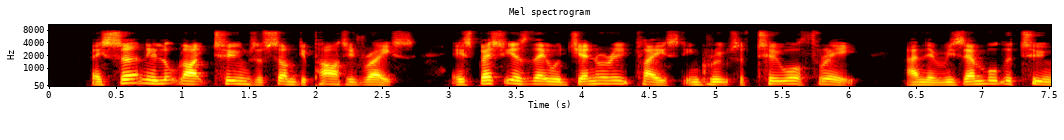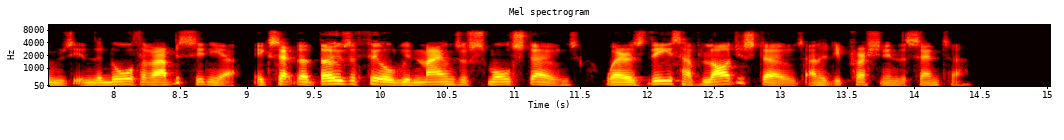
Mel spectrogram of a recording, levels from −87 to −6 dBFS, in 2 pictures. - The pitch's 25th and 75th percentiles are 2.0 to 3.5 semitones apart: No, average, 3.9 semitones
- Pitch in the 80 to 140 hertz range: Yes, low, 135 Hz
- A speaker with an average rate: No, fast, 210 wpm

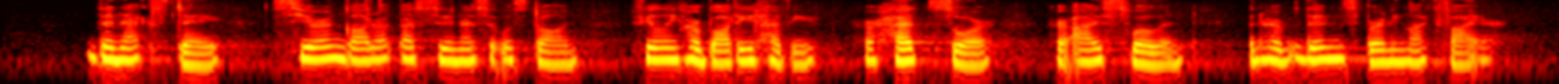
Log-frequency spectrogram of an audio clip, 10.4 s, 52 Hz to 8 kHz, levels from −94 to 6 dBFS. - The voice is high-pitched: Yes, high, 215 Hz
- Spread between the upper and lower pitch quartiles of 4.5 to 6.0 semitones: No, narrow, 2.4 semitones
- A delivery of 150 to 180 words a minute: Yes, average, 165 wpm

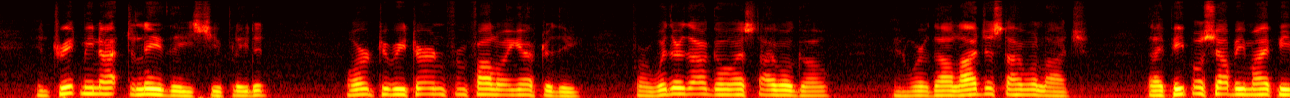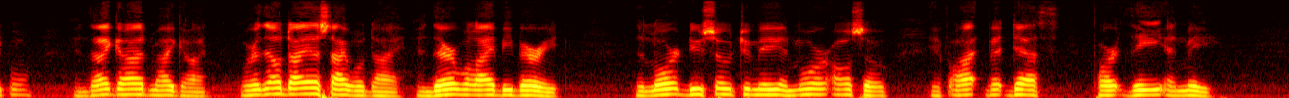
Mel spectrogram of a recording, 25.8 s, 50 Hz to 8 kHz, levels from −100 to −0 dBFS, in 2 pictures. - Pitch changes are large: No, average, 3.3 semitones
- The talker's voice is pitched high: No, medium, 150 Hz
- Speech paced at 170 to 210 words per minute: No, average, 160 wpm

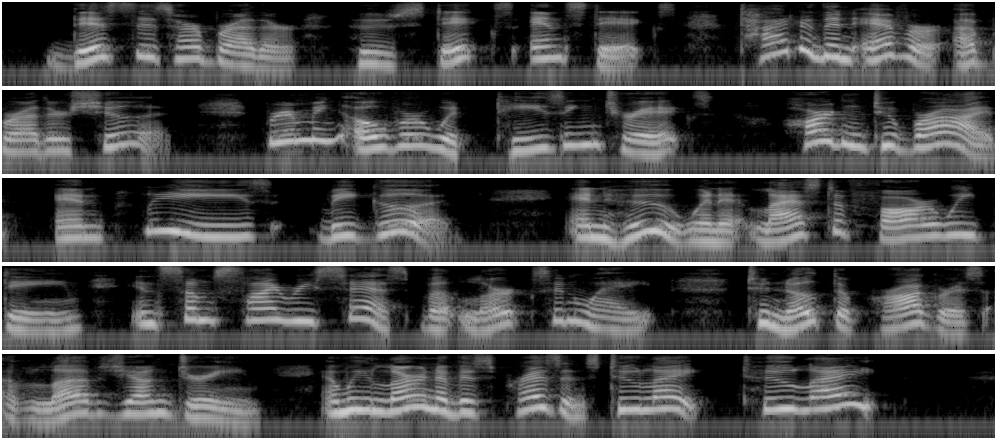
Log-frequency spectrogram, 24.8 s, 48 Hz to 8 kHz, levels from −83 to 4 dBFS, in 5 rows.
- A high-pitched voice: Yes, high, 240 Hz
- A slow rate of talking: No, average, 145 wpm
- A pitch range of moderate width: No, wide, 6.8 semitones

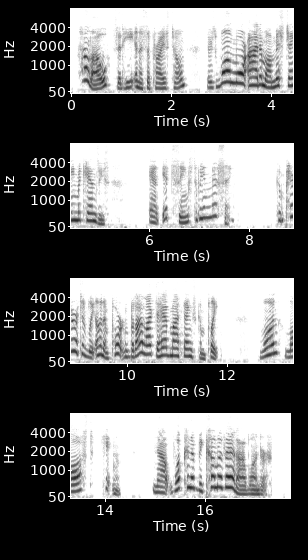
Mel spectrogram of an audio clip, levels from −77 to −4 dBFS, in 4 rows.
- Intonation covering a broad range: Yes, wide, 8.4 semitones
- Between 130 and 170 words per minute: Yes, average, 145 wpm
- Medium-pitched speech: No, very high, 265 Hz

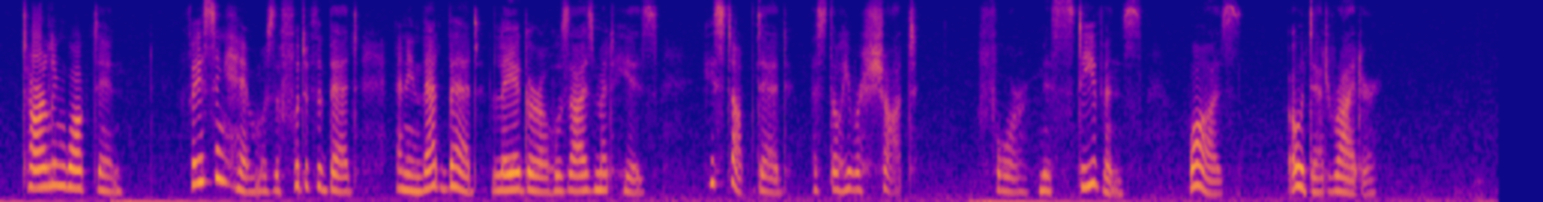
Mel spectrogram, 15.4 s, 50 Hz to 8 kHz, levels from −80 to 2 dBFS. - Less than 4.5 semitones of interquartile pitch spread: Yes, average, 4.1 semitones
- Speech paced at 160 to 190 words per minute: No, average, 140 wpm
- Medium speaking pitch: No, high, 235 Hz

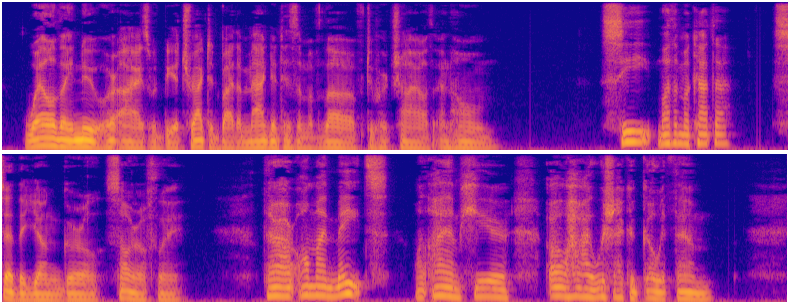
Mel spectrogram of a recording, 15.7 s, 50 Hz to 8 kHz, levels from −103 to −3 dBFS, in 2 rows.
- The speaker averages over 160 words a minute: Yes, average, 170 wpm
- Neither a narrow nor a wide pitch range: No, wide, 7.2 semitones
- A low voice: Yes, very low, 90 Hz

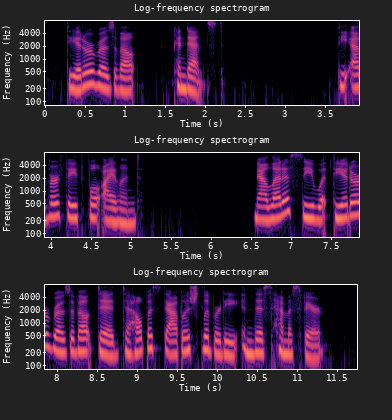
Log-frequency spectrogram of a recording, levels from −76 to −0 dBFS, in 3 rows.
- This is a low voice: No, high, 215 Hz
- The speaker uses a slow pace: Yes, slow, 110 wpm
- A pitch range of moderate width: Yes, average, 3.5 semitones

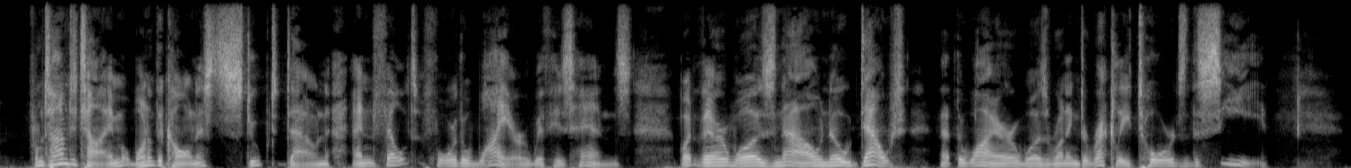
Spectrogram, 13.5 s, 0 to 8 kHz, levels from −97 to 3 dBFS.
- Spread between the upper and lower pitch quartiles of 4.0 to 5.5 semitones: Yes, average, 4.3 semitones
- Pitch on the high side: No, low, 135 Hz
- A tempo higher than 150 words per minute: No, average, 145 wpm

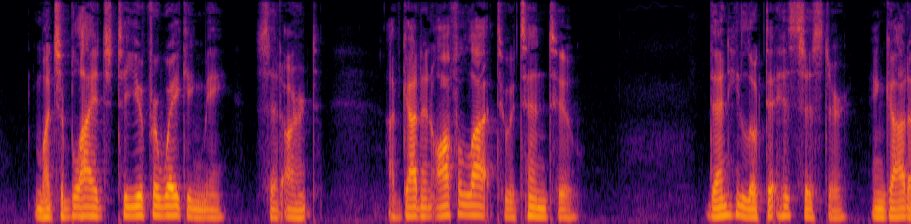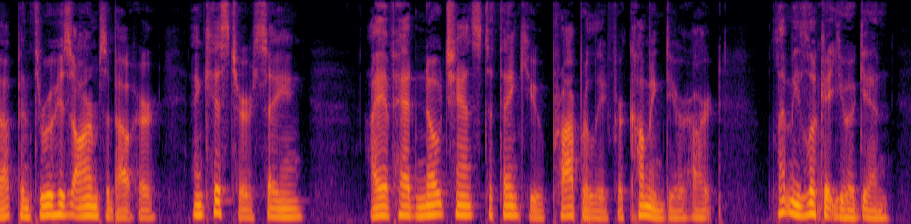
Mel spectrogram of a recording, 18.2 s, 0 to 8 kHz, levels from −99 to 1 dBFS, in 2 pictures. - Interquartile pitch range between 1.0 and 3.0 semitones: No, average, 3.7 semitones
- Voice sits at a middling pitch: No, low, 115 Hz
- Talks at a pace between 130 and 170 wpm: No, average, 180 wpm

